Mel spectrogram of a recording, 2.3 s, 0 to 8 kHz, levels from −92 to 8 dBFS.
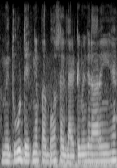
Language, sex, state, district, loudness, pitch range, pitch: Hindi, male, Uttar Pradesh, Shamli, -16 LUFS, 125-140 Hz, 130 Hz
